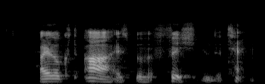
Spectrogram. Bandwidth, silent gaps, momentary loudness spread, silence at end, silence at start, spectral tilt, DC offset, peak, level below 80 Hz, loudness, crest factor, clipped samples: 7.6 kHz; none; 19 LU; 0.25 s; 0.4 s; -3 dB/octave; under 0.1%; -8 dBFS; -80 dBFS; -29 LUFS; 24 dB; under 0.1%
